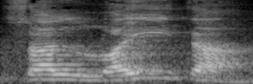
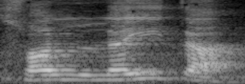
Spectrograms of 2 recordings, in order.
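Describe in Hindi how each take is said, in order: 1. बीच का स्वर धीरे से a से i की ओर सरकता है। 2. बीच का स्वर धीरे से a से i की ओर सरकता है।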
